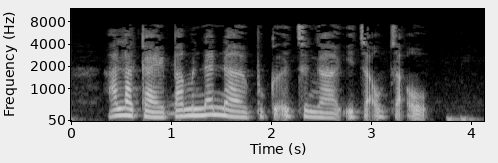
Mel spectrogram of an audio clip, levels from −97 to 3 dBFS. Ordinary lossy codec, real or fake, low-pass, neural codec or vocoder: MP3, 32 kbps; real; 7.2 kHz; none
